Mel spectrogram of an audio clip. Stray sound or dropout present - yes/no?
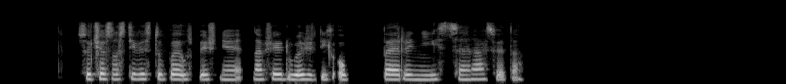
no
